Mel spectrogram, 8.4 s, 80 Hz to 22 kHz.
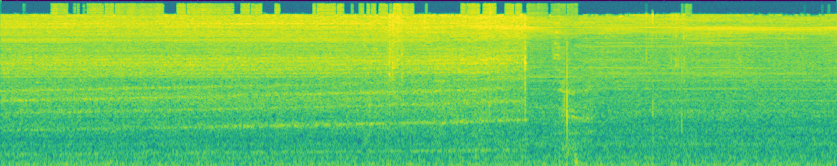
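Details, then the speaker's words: Bench flow test of the last of 4 fuel injectors at about 45 psi: steady spray hiss with a faint whine that cuts off cleanly. Others gave 66 cc per 10 seconds, this one 65. Rerun over a suspected air bubble. Normal, consistent flow. "Okay, I've tested all the other injectors for consistency, and they all seem to be doing 66 cc per 10 seconds."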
